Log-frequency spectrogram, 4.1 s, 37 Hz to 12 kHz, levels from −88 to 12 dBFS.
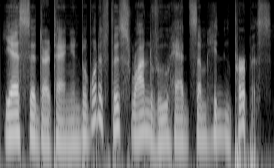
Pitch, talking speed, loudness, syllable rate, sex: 115 Hz, 175 wpm, -20 LUFS, 4.7 syllables/s, male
